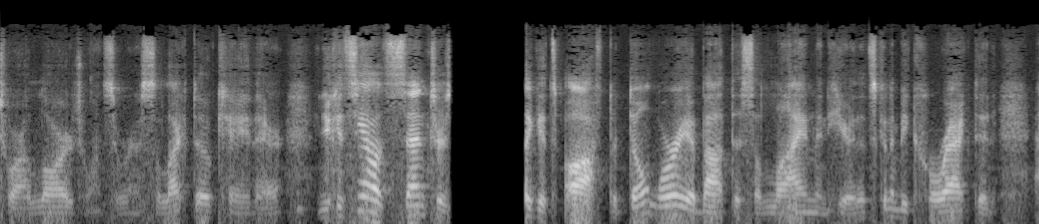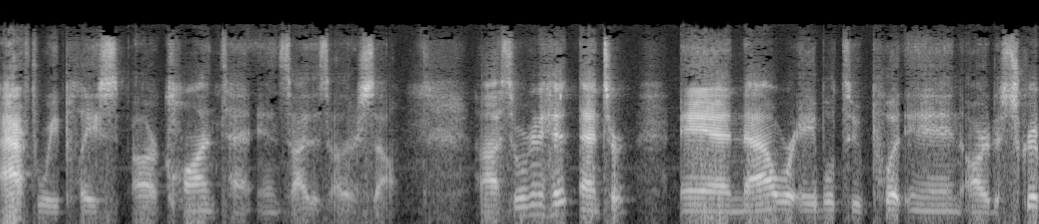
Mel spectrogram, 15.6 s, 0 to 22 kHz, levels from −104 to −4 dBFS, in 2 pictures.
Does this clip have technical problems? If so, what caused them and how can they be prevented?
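Yes. Periodic USB or driver dropouts run from 0.50 s to 15.39 s. Every 0.5 s, about a millisecond of sound is skipped, making roughly 30 evenly spaced ticks. A background task is stalling the USB bus or audio driver on a timer. Disabling polling utilities or power management on that port, or using a larger buffer, prevents it.

Damaged data in a compressed stream produces a brief blip at 2.67 s. Corrupted bytes made the decoder misread a frame and resynchronise at the next header. Transferring files with checksums and keeping metadata out of the audio payload prevents it.

An audio dropout to silence runs from 3.37 s to 3.93 s. The sound cuts to silence for about 0.56 s, with no room tone. The likely cause is an input lost or muted while recording continued to write silence. Secure connections and monitoring input levels prevent it.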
